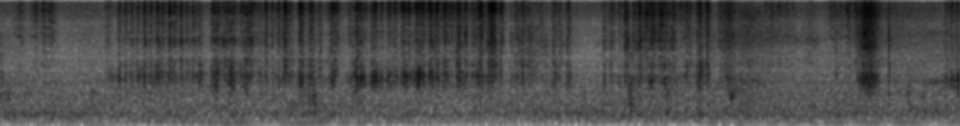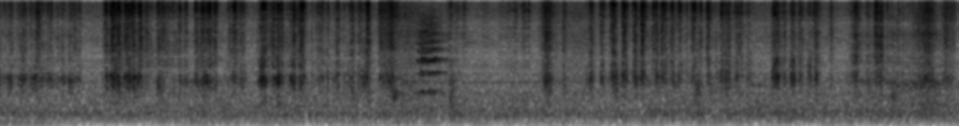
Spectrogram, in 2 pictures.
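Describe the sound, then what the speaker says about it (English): Paint dry brushed onto a junk journal cover, a steady soft scratchy bristle rasp that repeats in short strokes throughout, quiet and close with no talk. "maybe just a little bit of dry brushing on there"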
